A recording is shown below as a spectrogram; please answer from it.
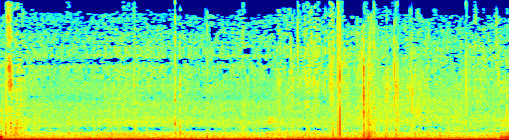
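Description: A steady low rumble like a car engine idling, with a couple of light clicks from cardboard and plastic packaging being handled about four seconds in.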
